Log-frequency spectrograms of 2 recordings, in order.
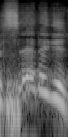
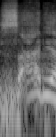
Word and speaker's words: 셀: 여러분들 셀에게 주시는 거예요. 예. 발음을 잘하셔야 돼요. 쌀이 아니라 셀입니다. 셀.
